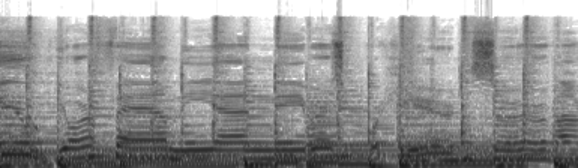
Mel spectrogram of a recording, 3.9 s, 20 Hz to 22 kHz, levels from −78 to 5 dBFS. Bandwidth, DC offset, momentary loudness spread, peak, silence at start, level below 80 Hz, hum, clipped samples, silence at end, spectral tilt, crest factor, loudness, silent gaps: 16 kHz; under 0.1%; 2 LU; 0 dBFS; 0 s; -16 dBFS; none; 0.2%; 0 s; -5 dB/octave; 10 dB; -10 LUFS; none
